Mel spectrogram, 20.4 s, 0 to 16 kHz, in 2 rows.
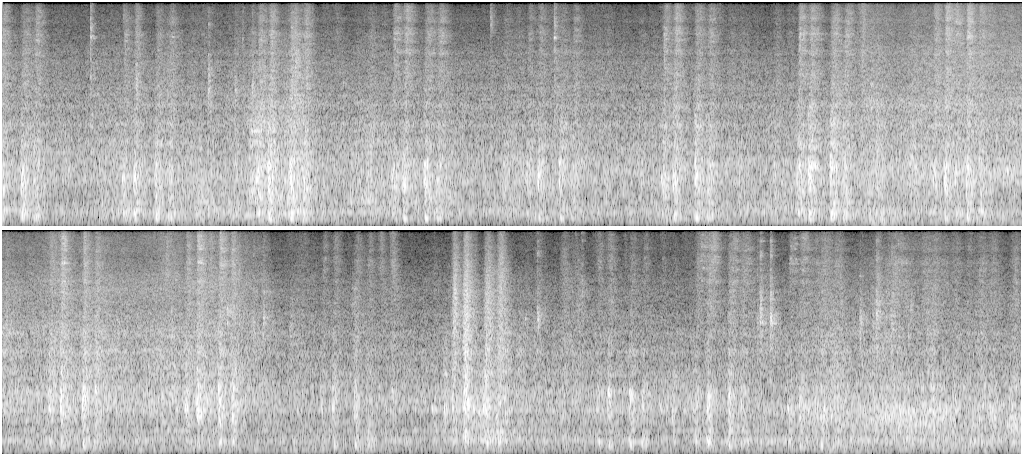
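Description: Running noise inside a Keio 9000 series electric train car, by the gangway between cars: a steady rumble with irregular clacks over the rails.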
